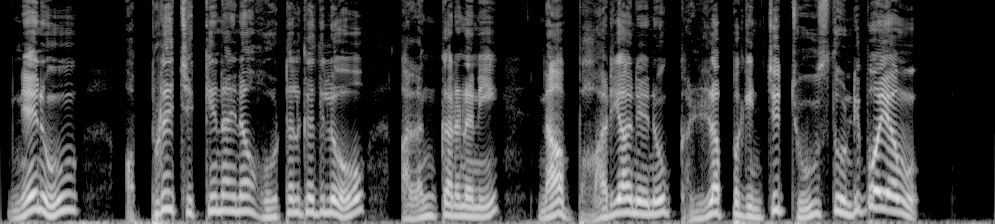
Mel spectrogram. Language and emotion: Telugu, surprised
